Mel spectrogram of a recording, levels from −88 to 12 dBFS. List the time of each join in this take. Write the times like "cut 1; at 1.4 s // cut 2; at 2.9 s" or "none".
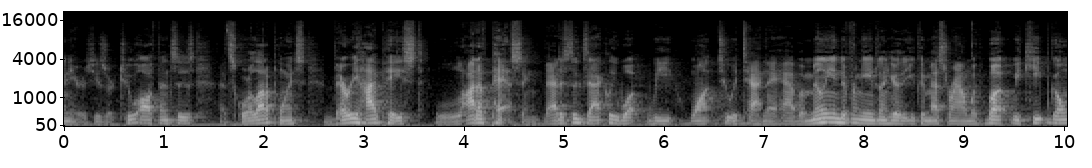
none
